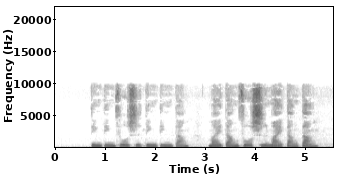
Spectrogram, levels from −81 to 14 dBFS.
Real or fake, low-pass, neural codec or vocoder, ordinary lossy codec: real; 9.9 kHz; none; AAC, 32 kbps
